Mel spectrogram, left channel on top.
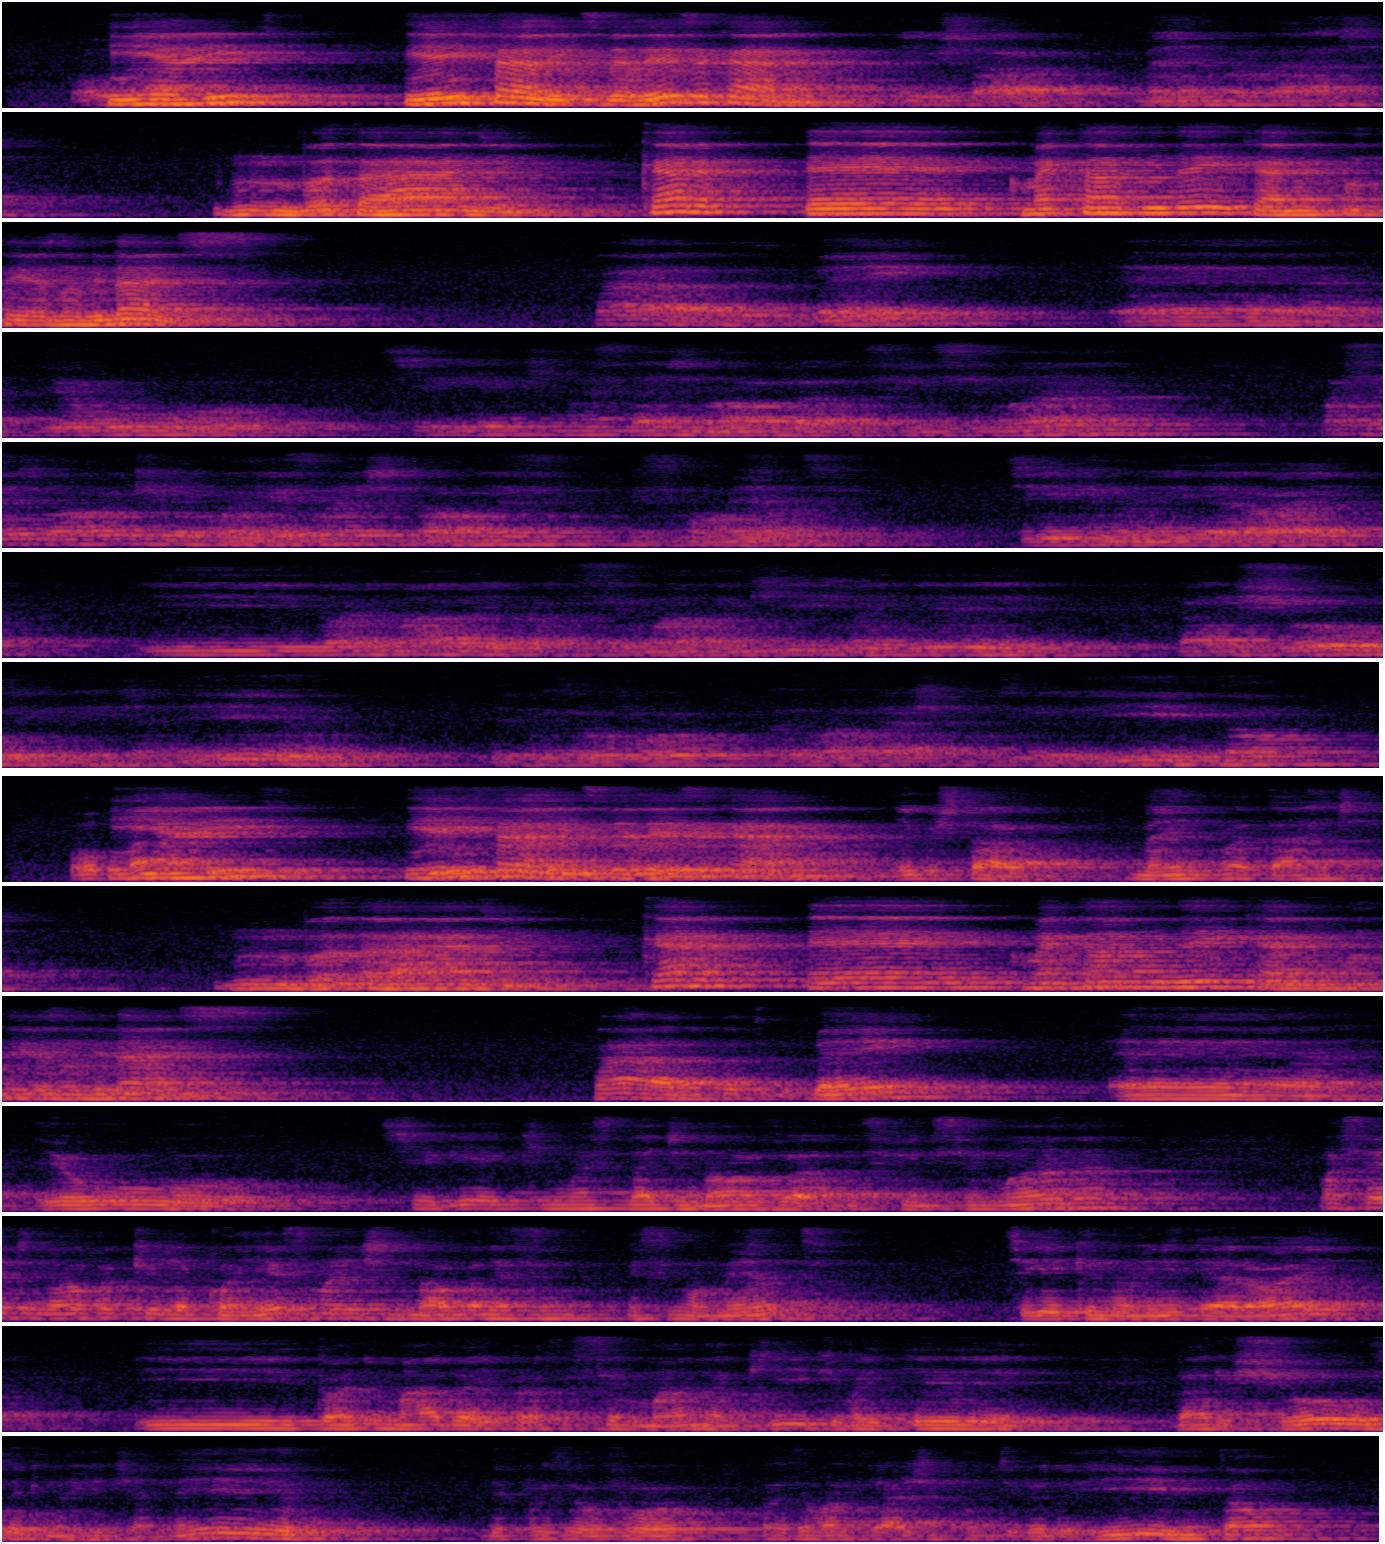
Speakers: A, on the right (about 60°); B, on the left (about 50°).
A: Opa,
B: E aí, e aí, Félix, beleza, cara?
A: e aí, Gustavo? Bem, boa tarde.
B: Hum, boa tarde. Cara, é, como é que tá a vida aí, cara? Me conta aí as novidades.
A: Cara, tá tudo bem. É, eu cheguei aqui numa cidade nova nesse fim de semana, uma cidade nova que eu já conheço, mas nova nesse, nesse momento. Cheguei aqui no, em Niterói e tô animado aí para essa semana aqui, que vai ter vários shows aqui no Rio de Janeiro. Depois eu vou fazer uma viagem para o interior do Rio, então.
